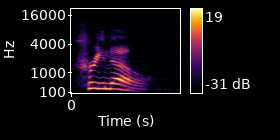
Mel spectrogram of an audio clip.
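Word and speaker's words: krino (κρίνω): The word that is used right here is the Greek word that's pronounced krino, that word judge.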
